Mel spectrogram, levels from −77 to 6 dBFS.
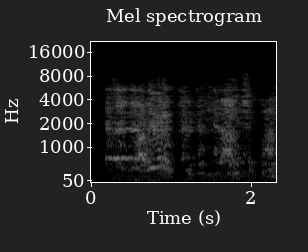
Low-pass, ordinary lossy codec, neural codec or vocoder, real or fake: none; none; none; real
